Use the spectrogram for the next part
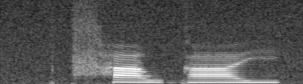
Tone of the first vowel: falling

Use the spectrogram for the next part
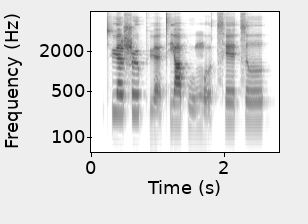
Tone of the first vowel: high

